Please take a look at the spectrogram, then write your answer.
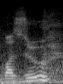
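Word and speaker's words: oiseau: Wazoo? Fucking wazoo. Fucking wazoo. Right, but I really didn't want to learn French. It's not wazoo, it's wazo.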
